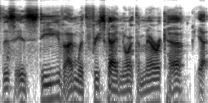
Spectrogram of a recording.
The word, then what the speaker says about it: FrSky: is Steve I'm with free Sky North America yeah yes it is pronounced free sky and we are going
